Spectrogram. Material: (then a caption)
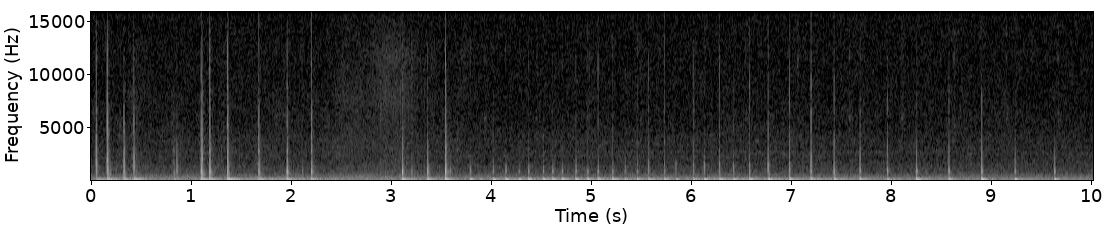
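Plastic. Fingertips of both hands tap and lightly knock on a large, clear plastic desk mat lying on a desk. The result is a quiet, irregular stream of short, dry taps, each with a soft low thud and a brief bright click that dies away almost instantly.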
